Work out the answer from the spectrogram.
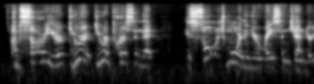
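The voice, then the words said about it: Emotional, choked-up voice. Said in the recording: “this is why I get emotional”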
